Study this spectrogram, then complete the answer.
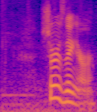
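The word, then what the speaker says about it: Scherzinger: person that mattered nicole say it sure zinger that's how you say it pulled the plug on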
